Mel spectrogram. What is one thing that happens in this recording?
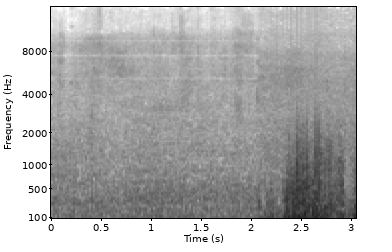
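A suitcase rolls along a hard floor.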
